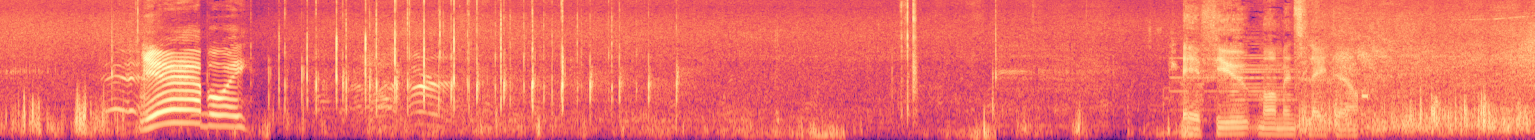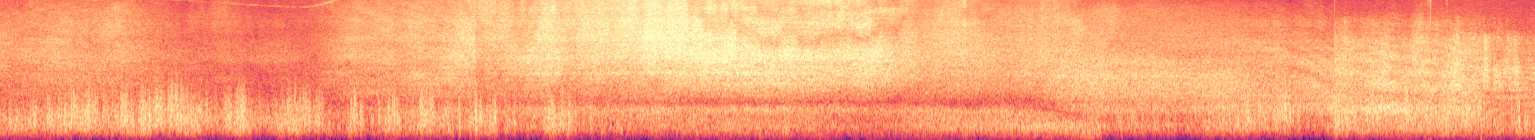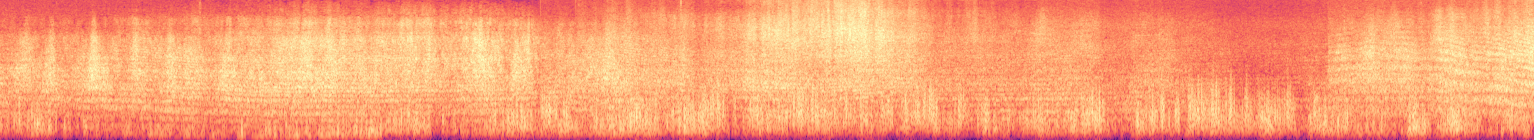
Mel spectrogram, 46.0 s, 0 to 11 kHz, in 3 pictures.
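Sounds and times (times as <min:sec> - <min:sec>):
model jet turbine whine: 0:13.2 - 0:46.0.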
